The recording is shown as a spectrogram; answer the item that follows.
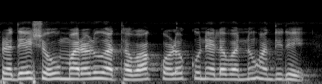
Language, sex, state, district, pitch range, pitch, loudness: Kannada, female, Karnataka, Bidar, 240-260 Hz, 250 Hz, -15 LUFS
